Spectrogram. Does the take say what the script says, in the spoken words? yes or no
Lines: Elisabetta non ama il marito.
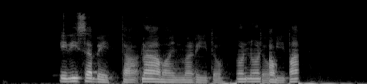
no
